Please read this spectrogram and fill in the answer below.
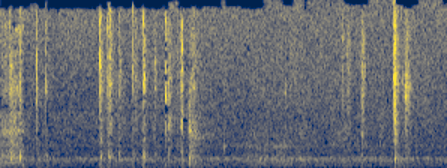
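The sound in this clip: Soft clicking of a computer keyboard as code is typed, in short uneven bursts of keystrokes with brief pauses between them. Faint and alone, with no voices.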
